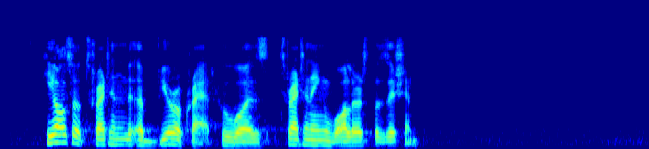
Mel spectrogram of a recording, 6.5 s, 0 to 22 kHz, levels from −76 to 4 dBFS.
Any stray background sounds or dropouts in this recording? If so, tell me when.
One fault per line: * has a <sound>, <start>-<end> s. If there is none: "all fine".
all fine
